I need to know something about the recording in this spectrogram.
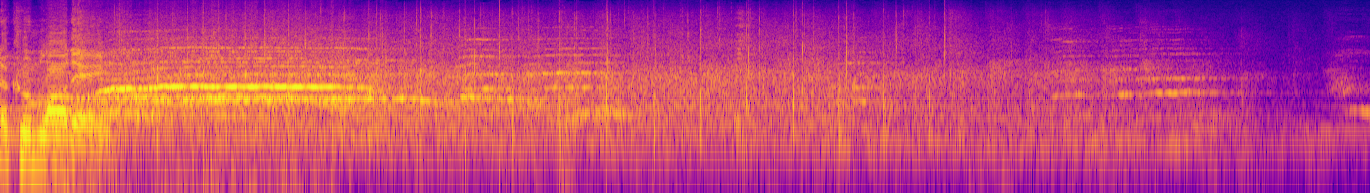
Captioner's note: cheering and applause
